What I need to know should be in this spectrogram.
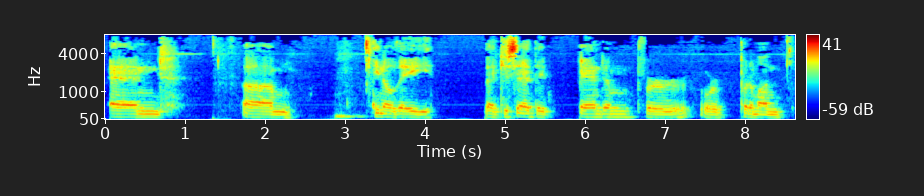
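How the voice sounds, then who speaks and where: A man in casual conversation, speaking in a hesitant, halting way, sometimes reading aloud. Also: lowish voice, little pitch movement, dark tone, dull audio. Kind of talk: casual conversation with some read-aloud passages.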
